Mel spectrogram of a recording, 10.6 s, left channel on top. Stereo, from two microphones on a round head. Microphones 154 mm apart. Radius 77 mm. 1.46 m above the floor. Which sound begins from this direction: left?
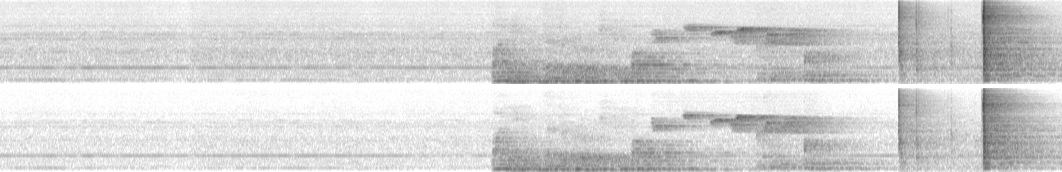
A man speaking, at 4.9 s.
